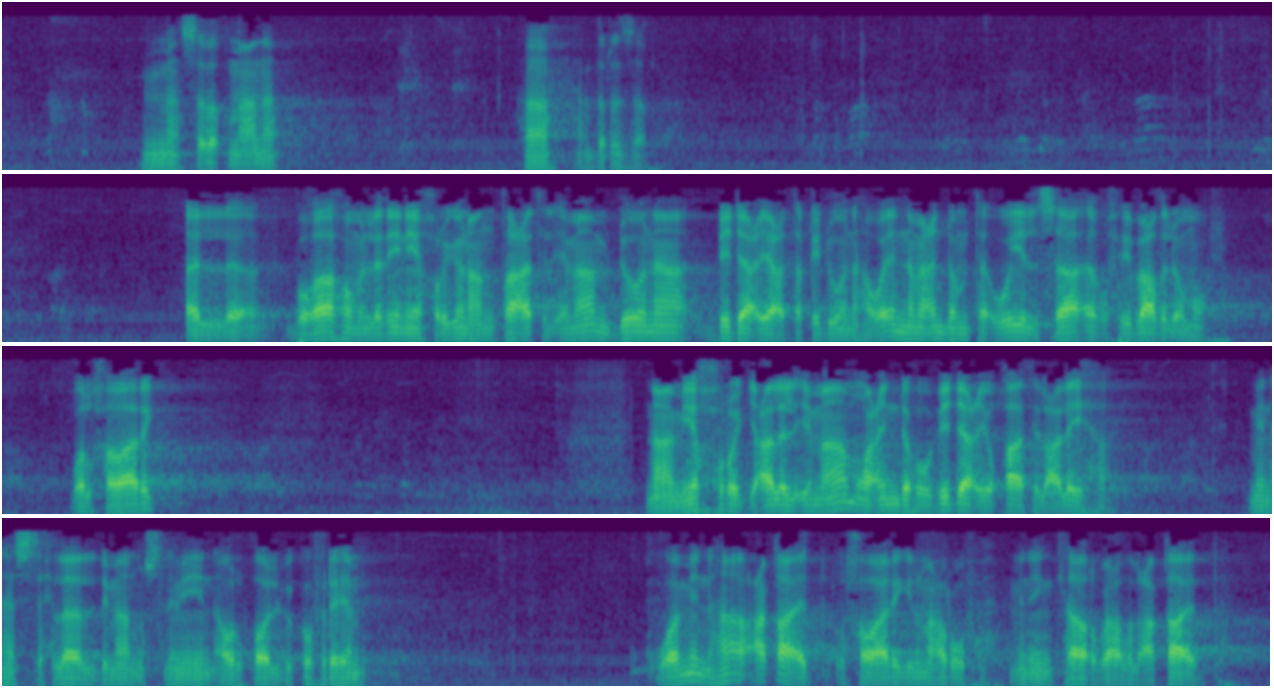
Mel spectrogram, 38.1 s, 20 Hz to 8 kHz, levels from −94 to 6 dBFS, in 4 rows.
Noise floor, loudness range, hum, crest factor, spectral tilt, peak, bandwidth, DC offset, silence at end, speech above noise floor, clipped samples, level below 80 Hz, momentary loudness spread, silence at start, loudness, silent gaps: -63 dBFS; 12 LU; none; 24 dB; -5 dB/octave; -4 dBFS; 6.4 kHz; under 0.1%; 0.2 s; 38 dB; under 0.1%; -54 dBFS; 13 LU; 1.05 s; -25 LUFS; none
